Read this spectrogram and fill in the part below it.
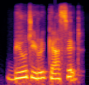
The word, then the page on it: butyric acid: Indian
